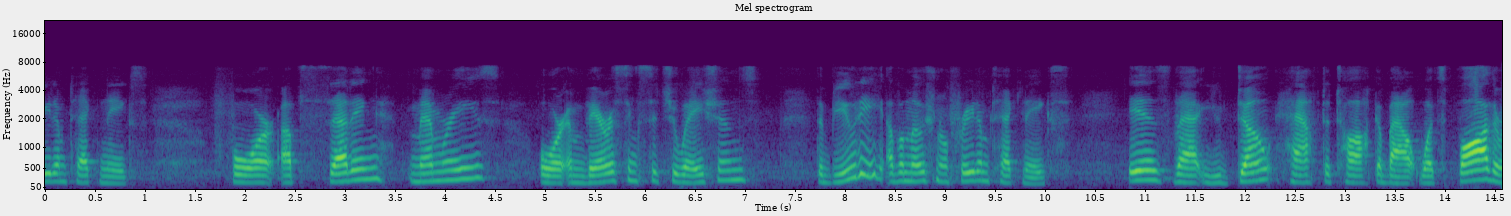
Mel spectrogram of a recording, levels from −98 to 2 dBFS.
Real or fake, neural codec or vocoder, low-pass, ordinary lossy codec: real; none; 7.2 kHz; AAC, 32 kbps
